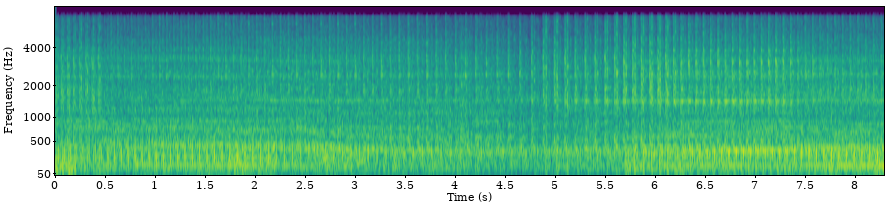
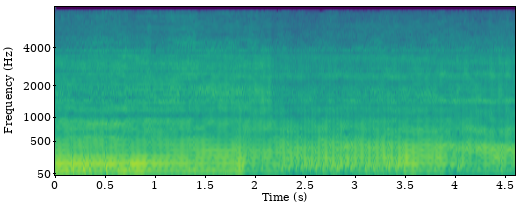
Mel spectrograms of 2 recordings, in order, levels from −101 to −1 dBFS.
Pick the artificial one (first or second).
second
